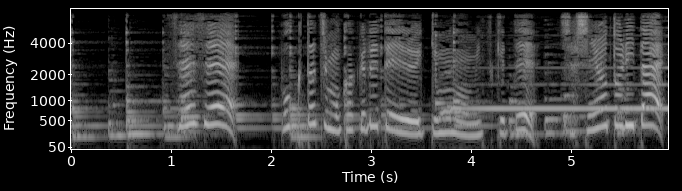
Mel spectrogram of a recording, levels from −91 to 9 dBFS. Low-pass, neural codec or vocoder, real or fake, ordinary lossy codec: 7.2 kHz; none; real; none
